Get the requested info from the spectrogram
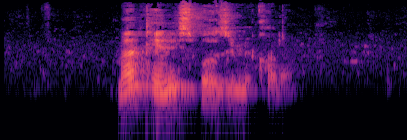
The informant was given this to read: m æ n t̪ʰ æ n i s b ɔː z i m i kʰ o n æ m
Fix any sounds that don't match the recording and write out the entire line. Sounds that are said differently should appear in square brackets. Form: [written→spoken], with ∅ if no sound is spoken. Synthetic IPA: m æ n t̪ʰ [æ→e] n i s b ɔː z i m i kʰ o n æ m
